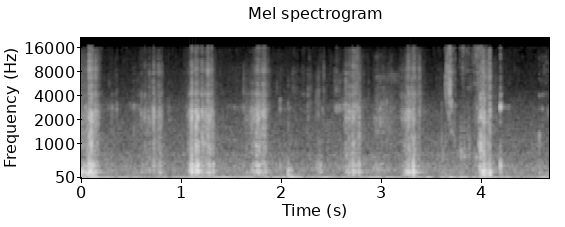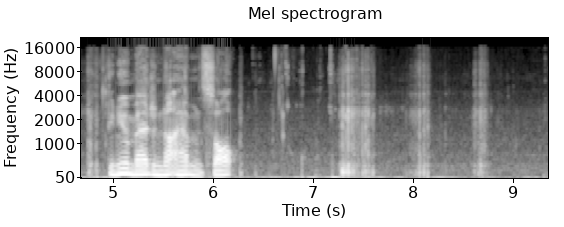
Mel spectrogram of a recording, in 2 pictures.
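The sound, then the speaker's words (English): Loud, close-up crunching of ice being chewed right into a microphone, sharp irregular cracks repeating throughout, with a man briefly speaking in the middle. “Sorry for chewing ice right into the fucking microphone”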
